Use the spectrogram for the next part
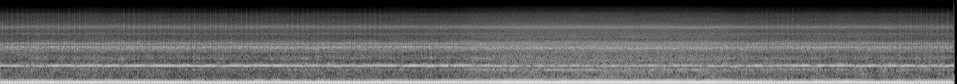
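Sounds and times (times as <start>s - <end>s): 
Valmet tractor engine: 0.0s - 9.5s.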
